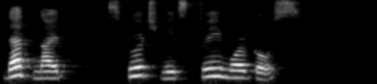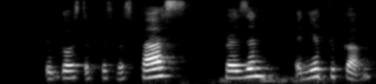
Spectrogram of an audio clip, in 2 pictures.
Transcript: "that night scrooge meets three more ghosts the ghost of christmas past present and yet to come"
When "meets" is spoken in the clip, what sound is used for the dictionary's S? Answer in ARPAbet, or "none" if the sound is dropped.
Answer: S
